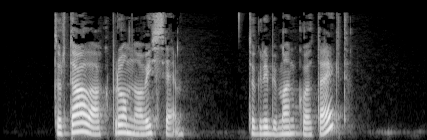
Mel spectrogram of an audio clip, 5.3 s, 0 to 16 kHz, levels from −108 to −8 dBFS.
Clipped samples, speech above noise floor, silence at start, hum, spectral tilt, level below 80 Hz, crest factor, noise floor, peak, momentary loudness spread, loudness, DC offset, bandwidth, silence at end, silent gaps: under 0.1%; over 69 dB; 0.7 s; none; -5 dB/octave; -68 dBFS; 22 dB; under -90 dBFS; -2 dBFS; 14 LU; -22 LUFS; under 0.1%; 11.5 kHz; 1.1 s; none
